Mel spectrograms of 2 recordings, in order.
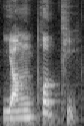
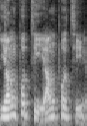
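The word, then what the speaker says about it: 영포티: 40 means young 40, but in Korean, you gotta pronounce it as young poti, because that's the Korean pronunciation. So the right way to say it is young poti, okay?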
